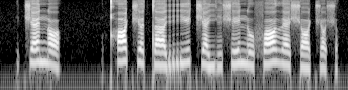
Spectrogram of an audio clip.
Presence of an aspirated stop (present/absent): present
